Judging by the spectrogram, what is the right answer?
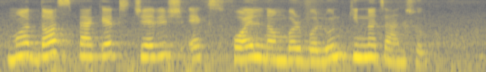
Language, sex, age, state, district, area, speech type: Nepali, female, 18-30, West Bengal, Darjeeling, rural, read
